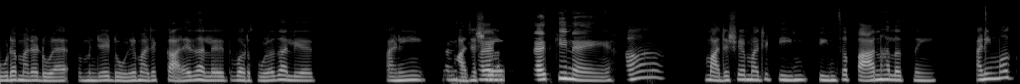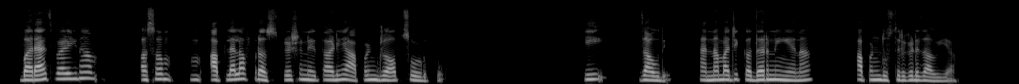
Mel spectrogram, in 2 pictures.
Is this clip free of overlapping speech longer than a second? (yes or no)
yes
